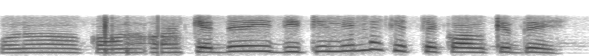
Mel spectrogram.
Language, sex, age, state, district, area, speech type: Odia, female, 45-60, Odisha, Angul, rural, conversation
